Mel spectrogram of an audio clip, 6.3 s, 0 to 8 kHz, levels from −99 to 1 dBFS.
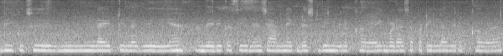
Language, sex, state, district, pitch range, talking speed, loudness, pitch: Hindi, female, Chhattisgarh, Raipur, 205-210 Hz, 240 wpm, -15 LUFS, 210 Hz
